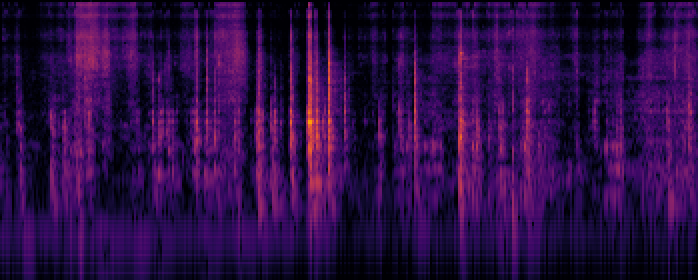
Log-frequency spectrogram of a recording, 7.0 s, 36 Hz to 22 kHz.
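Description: Ratcheting and clicking of a wrench tightening 10mm manifold screws on an Alfa Romeo 1.9 Mjet diesel engine, in short irregular bursts of metallic clicks and knocks, close up but fairly quiet.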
